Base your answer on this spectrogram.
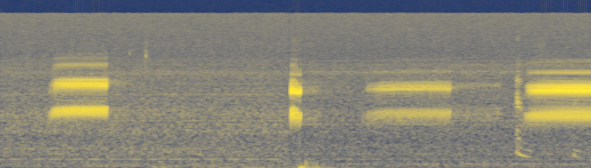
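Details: Tree frogs singing at night after a warm, rainy summer day, a few drawn-out trilled calls with short pauses, a soft thump and clicks, over a low hum.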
